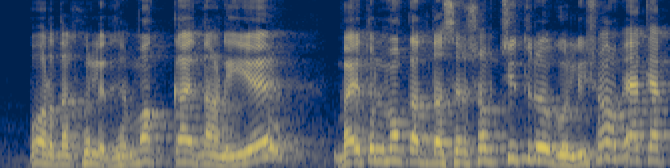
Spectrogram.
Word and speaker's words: বাইতুল মুকাদ্দাস: ফাজাল্লাল্লাহু লি বাইতুল মাকদেসে, বাইতুল মাকদেসও পড়তে পারেন, মুকাদ্দাসও পড়তে পারেন। জি জি, মুকাদ্দেস নয় শুধু, বাইতুল মুকাদ্দেস নয়, বাইতুল মুকাদ্দাস, হ্যাঁ পবিত্র, অথবা বাইতুল মাকদেস, এই দুটো উচ্চারণ ঠিক।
